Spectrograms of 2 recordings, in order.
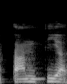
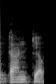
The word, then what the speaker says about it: तांतिया: दरअसल अंग्रेज जो है तांतिया नहीं बोल पाते थे। तो इसे ये क्या कहते थे? टांटिया कहते थे। टंट्या। अंग्रेज जो है इसका सही उच्चारण नहीं कर पाते थे। तांतिया इनका वास्तविक नाम है।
